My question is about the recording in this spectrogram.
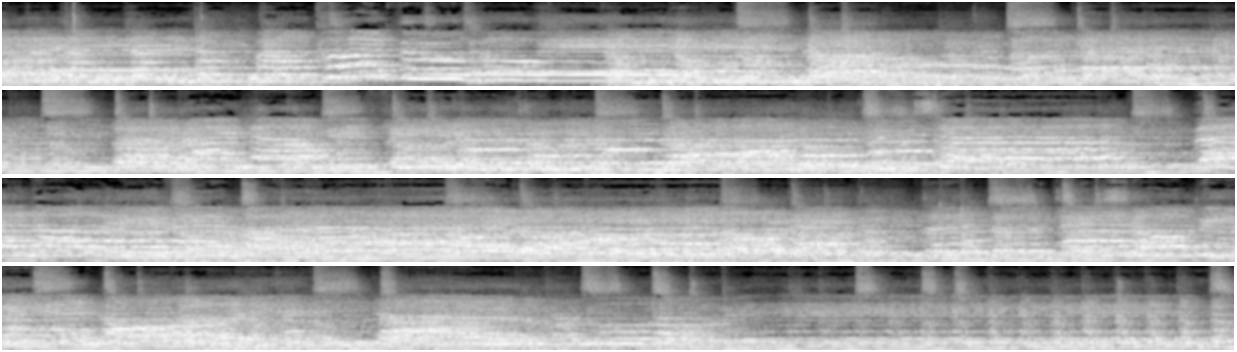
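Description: A cappella vocal group singing in harmony, voices only, with crisp percussive ticks keeping the beat; the sound drops out briefly about halfway through.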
